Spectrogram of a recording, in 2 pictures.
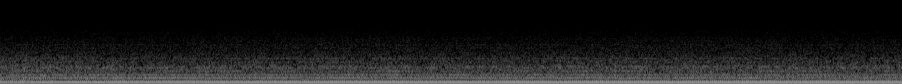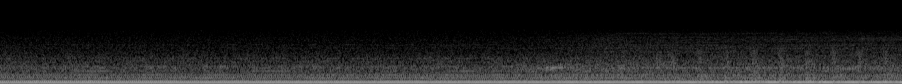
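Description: AEG Öko-Lavamat 8650 front-loading washing machine in the wash phase of a 60 °C coloureds cycle, its drum turning the wet laundry. It makes a steady low hum with a soft even wash noise above it, growing slightly louder near the end.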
